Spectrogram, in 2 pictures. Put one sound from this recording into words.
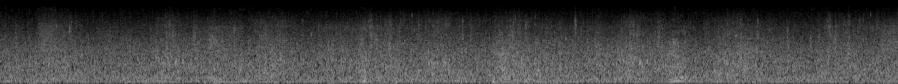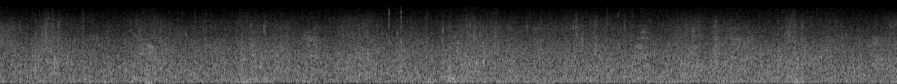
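Water splashes as a swimmer pushes a wooden raft along.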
